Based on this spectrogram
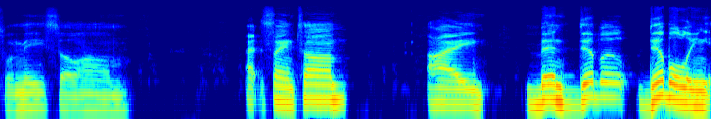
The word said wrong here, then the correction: dabbling: in, I don't even know if I'm saying that right. Well, I can say know. Playing around with stage. – Dabbling. Okay.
